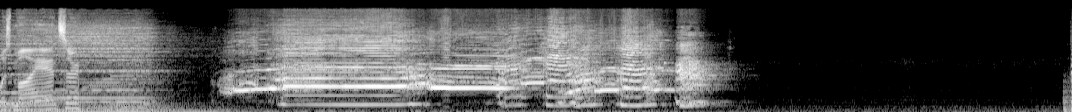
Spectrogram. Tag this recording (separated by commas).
Music, Speech, Animal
